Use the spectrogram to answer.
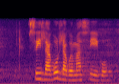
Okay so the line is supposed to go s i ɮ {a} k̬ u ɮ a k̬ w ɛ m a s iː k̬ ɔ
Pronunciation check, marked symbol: correct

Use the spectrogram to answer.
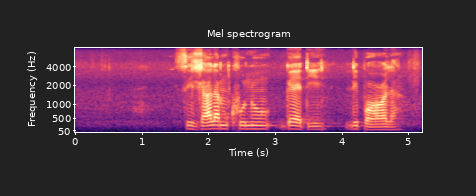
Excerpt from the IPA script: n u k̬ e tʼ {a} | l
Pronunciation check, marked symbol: incorrect: i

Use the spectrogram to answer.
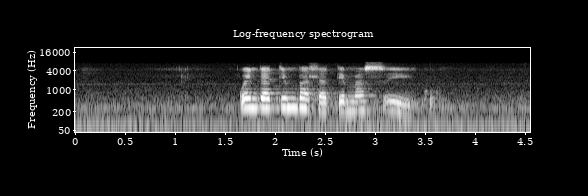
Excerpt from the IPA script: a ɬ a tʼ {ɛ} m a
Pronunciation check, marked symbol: correct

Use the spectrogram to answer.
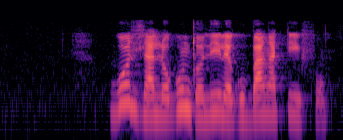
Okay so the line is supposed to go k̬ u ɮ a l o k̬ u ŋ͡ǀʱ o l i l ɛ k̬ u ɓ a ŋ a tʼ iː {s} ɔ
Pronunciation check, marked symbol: incorrect: f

